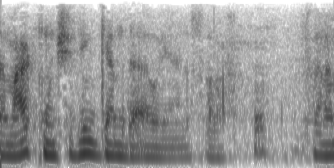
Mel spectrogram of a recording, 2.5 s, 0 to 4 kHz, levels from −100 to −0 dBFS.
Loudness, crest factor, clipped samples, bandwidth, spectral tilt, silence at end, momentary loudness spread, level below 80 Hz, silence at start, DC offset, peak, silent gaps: -30 LUFS; 22 dB; under 0.1%; 3.9 kHz; -10.5 dB/octave; 0 s; 16 LU; -54 dBFS; 0 s; under 0.1%; -8 dBFS; none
